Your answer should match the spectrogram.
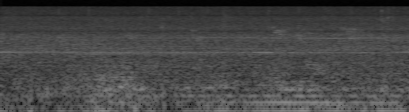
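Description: Low, steady rumble of a motor vehicle's engine, swelling slightly after about a second and holding.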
